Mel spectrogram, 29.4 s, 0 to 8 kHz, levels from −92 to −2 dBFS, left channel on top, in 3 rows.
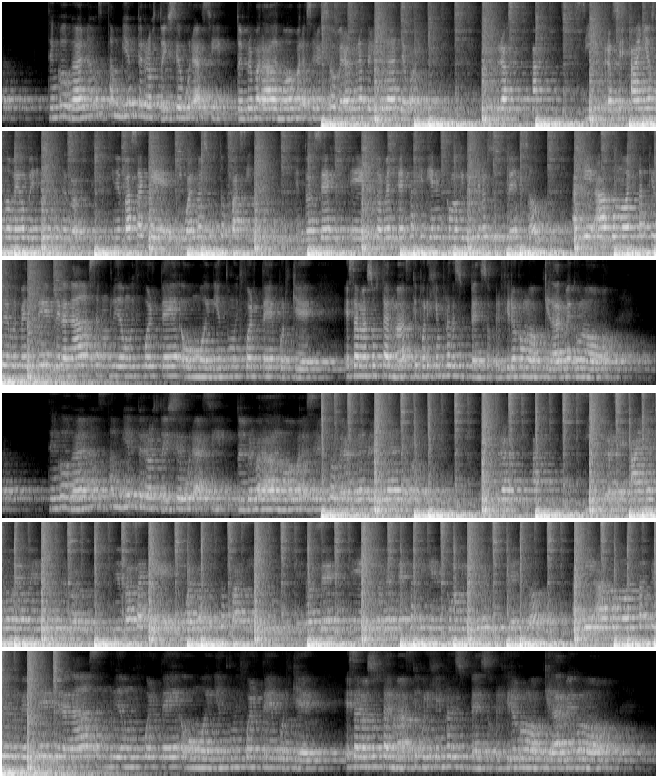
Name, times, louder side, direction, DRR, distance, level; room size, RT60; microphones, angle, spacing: voice 1, 0.7-6.3 7.4-7.6 8.3-8.4 8.7-11.0 11.4-13.6 14.2-17.9 18.4-24.3 24.8-28.7, left 2 dB, 85° left, 1 dB, 1.4 m, -27 dB
sound 1, 4.8-11.7 12.0-13.3 13.6-20.5, right 1 dB, 40° right, 0.8 m, -16 dB
12.0 x 11.0 x 2.4 m, 2.4 s
head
